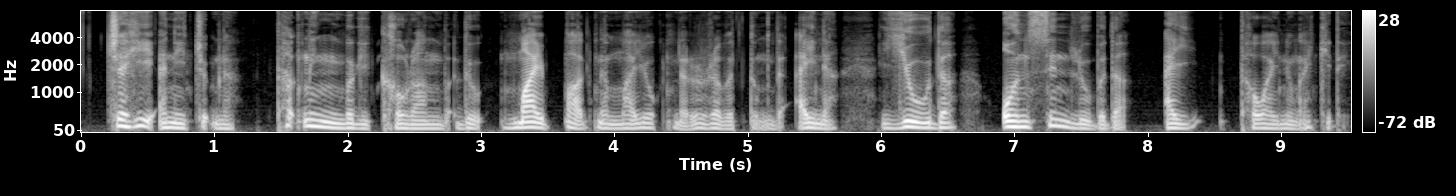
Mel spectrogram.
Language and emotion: Manipuri, sad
